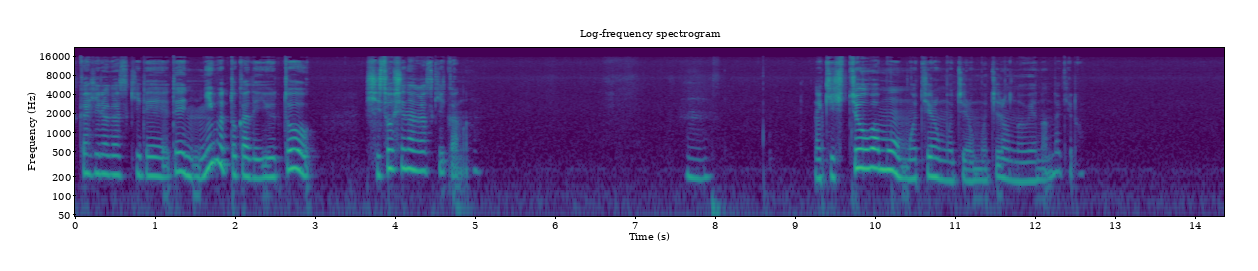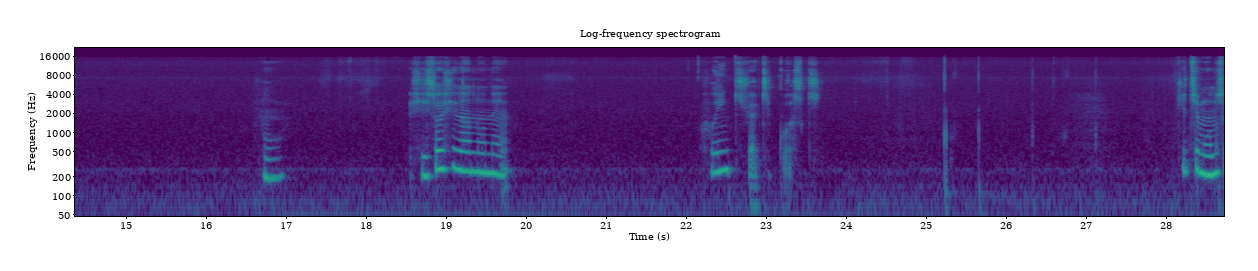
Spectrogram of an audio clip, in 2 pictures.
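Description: A young woman talks casually and close to a microphone, in short bursts with pauses.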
